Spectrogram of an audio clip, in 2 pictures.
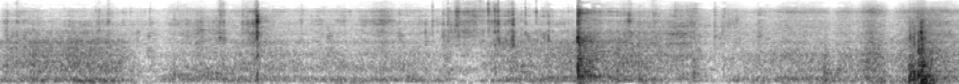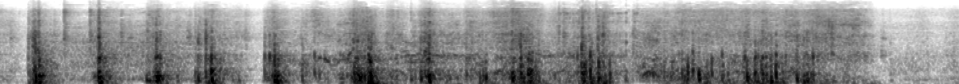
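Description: A folding cart's fabric liner rustling and thumping as hands pull it over the aluminium frame and smooth it flat, with light clicks at first. About halfway through it turns into a dense run of louder rustles and thumps.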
